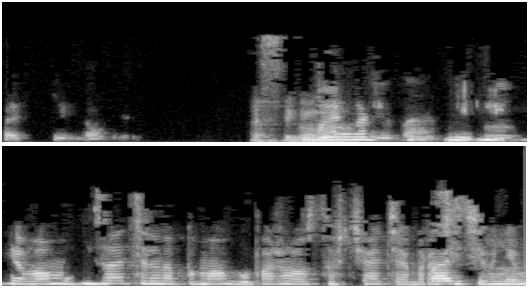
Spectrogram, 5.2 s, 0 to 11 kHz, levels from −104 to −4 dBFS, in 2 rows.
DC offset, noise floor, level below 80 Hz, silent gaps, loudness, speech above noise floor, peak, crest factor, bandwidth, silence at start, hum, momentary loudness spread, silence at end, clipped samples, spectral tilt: under 0.1%; -83 dBFS; -64 dBFS; none; -20 LUFS; 64 dB; -4 dBFS; 16 dB; 8.8 kHz; 0 s; none; 19 LU; 0 s; under 0.1%; -6.5 dB/octave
